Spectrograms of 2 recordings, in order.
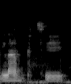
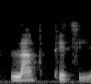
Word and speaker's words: Lamptey: Yes, I clearly have problems pronouncing Lamptey. I call him Lamp Pity, apparently.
